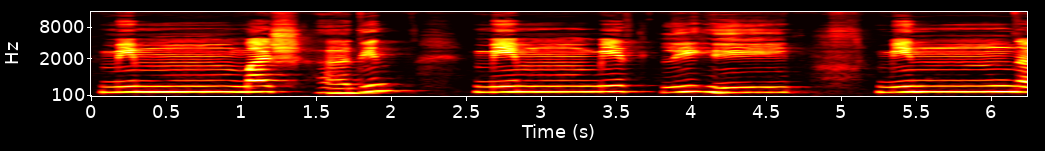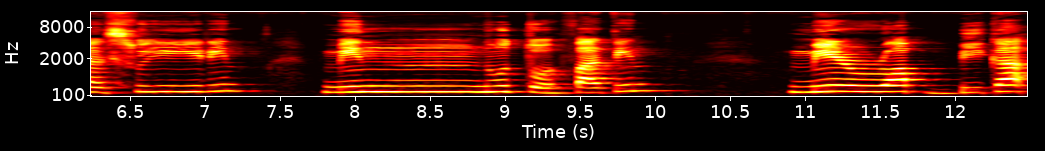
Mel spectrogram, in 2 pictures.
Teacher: نون ساکن کے بعد میم آ گیا، حروف یرملون میں شامل ہے، تو یہاں پہ ہم غنہ کریں گے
